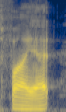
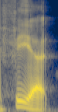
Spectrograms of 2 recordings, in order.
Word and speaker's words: fiat: the Fayette system now many people pronounce it different ways the correct pronunciation is Phi at many people just say Fiat however you want to pronounce it I like to say Fiat but when we look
